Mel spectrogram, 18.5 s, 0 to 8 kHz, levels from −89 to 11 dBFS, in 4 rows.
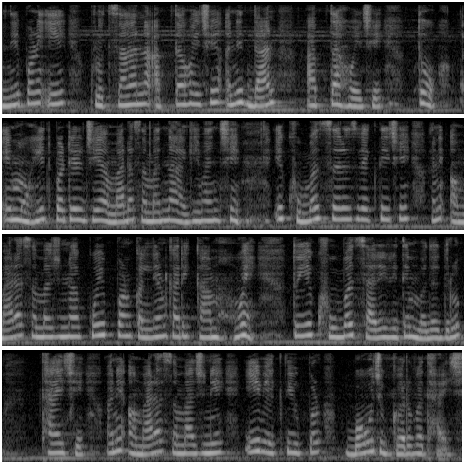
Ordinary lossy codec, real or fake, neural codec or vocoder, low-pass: none; real; none; 7.2 kHz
